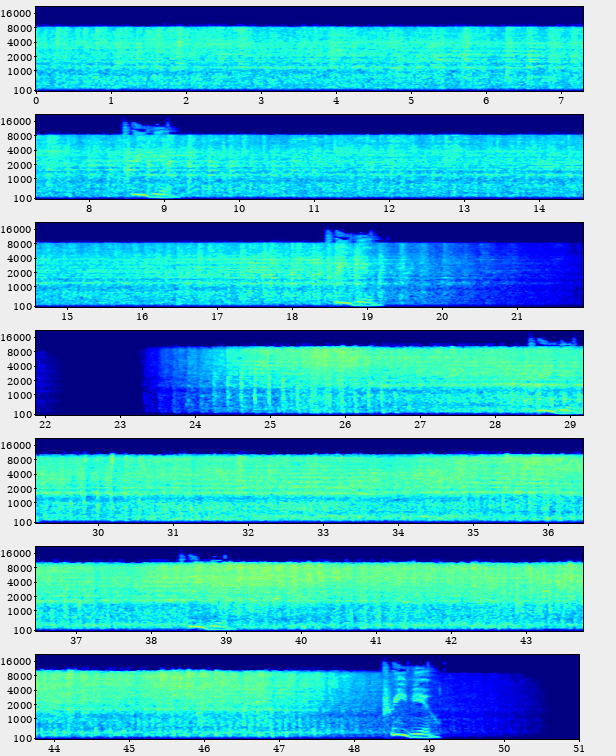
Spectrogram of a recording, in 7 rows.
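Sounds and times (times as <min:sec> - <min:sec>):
train wheels on rails: 0:00.0 - 0:08.4, 0:09.5 - 0:18.4, 0:23.4 - 0:28.3, 0:39.3 - 0:48.3.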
